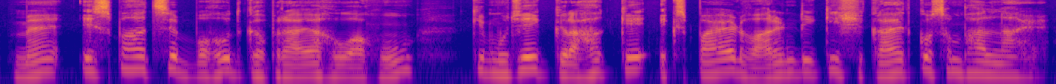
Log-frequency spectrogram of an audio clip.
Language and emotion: Hindi, fearful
